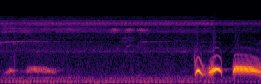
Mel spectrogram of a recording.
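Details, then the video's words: Spotted dove cooing to goad rival doves; faint distant coos at first, then a loud phrase of two quick rising notes leading into a long burred coo that is cut off at the end. "Suara tekukur GACOR merayu lawan agar terpancing emosi"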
